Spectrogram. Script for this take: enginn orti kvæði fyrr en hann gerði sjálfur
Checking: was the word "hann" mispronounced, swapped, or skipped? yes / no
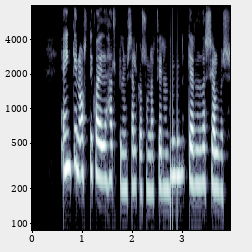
no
